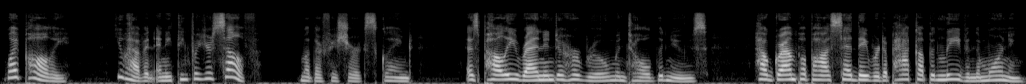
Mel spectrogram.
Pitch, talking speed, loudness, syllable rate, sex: 200 Hz, 185 wpm, -19 LUFS, 5.9 syllables/s, female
